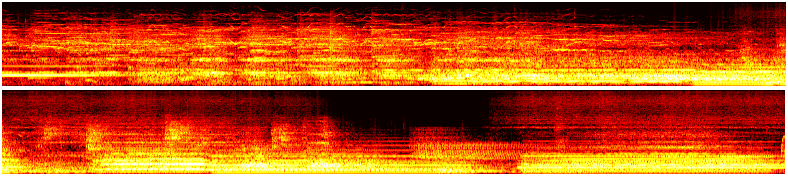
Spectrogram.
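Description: A large ensemble of woodwinds and guitars playing. A dense, shifting texture at first gives way to held chords that change every few seconds, with a low bass coming in about halfway through.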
